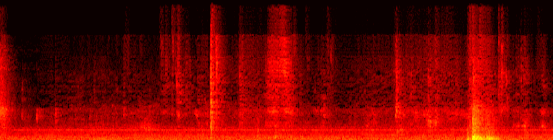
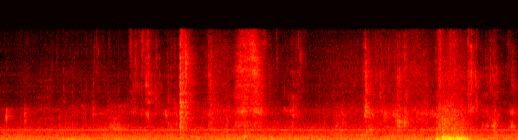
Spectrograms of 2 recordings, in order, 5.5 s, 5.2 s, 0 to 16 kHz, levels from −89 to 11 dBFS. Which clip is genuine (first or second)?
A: first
